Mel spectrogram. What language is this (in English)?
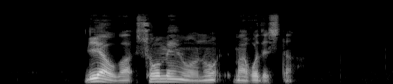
Japanese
